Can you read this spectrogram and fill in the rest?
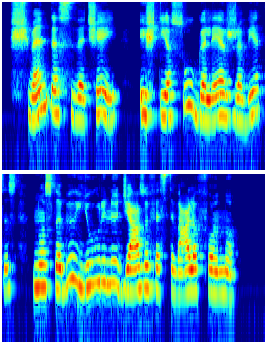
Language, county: Lithuanian, Vilnius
